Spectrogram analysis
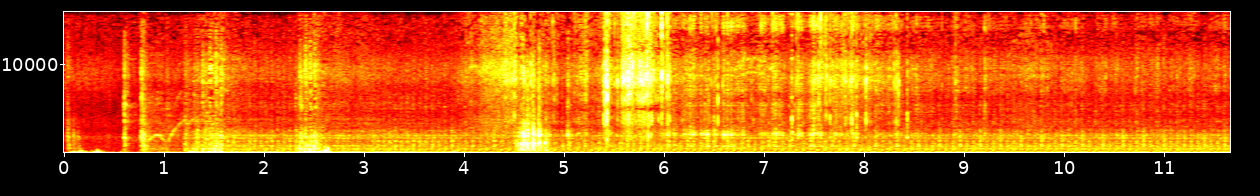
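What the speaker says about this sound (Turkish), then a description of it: "traktörümüzü çalıştırıp yani suyun devir daim yapmasını" A tractor engine cranks and fires into life, then settles into a steady, rumbling idle to circulate water in a sprayer tank, heard close by and alone with no talking.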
